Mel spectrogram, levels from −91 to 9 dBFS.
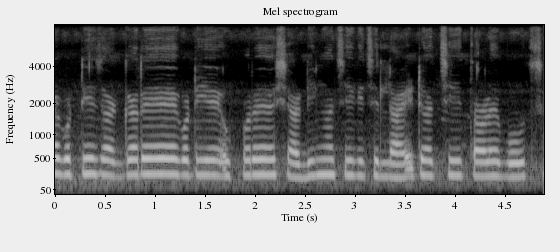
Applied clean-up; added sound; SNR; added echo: none; none; none; none.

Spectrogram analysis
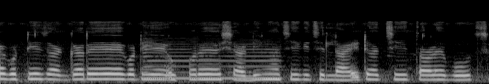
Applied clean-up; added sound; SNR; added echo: none; Wind instrument, woodwind instrument; 12 dB; none.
